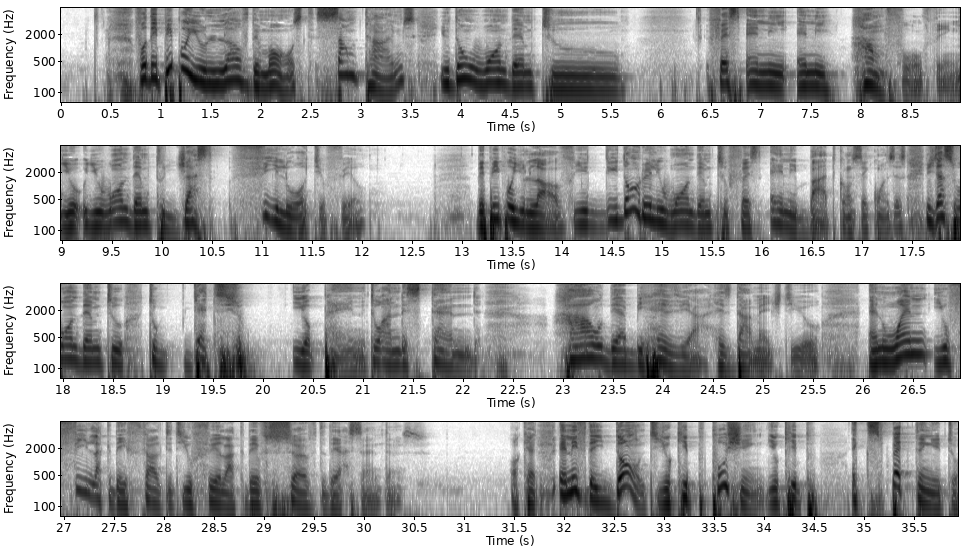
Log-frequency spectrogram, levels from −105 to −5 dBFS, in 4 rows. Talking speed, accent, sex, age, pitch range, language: 145 wpm, Nigerian, male, 50-69, 105-140 Hz, English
